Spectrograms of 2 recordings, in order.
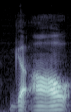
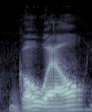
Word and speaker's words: Goel: Gaal or Goel, you might want to pronounce it that way, which can be translated as the kinsman redeemer.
